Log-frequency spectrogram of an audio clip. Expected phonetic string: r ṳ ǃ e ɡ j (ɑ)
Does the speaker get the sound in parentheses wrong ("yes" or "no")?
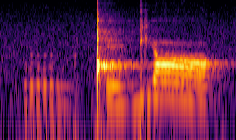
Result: no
